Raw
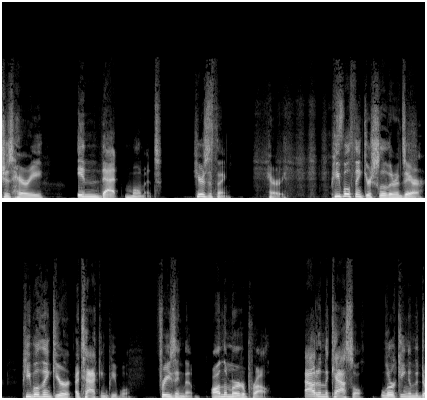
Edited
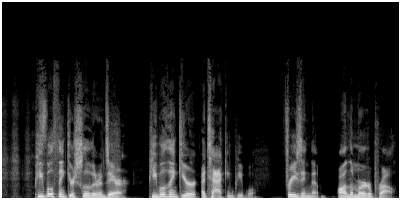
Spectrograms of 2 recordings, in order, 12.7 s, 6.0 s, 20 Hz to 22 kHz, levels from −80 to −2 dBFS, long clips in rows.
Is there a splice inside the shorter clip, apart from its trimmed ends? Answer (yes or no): no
